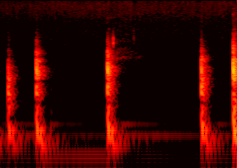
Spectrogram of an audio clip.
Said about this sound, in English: It was a secret knock. It's got the Mayo knock, has it? Yeah, I had to do a secret knock.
